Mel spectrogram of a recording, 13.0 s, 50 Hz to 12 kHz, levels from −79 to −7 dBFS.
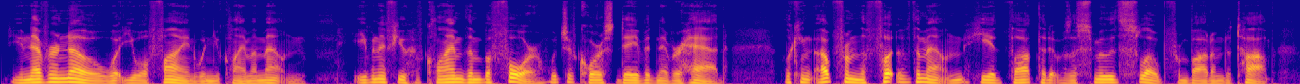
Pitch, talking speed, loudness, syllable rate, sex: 105 Hz, 210 wpm, -19 LUFS, 5.1 syllables/s, male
